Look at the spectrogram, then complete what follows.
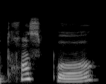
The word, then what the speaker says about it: transport: carte Navigo le Pass Navigo dans le mot transport les lettres a et n se prononcent en France France port et le thé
